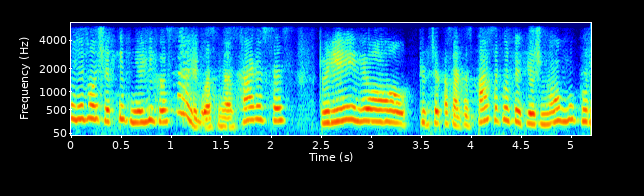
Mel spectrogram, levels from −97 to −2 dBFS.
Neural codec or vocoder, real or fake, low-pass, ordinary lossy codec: codec, 16 kHz, 1 kbps, FreqCodec, smaller model; fake; 5.4 kHz; AAC, 24 kbps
